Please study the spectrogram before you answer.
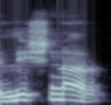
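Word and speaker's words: listener: Clear, next word देखिए LISTNER, जब भी यहाँ पे देखिए एन से पहले टी आता है तो वहां पे टी साइलेंट हो जाता है, यहाँ पे एल को हमने ले पढ़ना है, आई को छोटी की मात्रा पढ़ते हैं, एस को से पढ़ेंगे, टी को हमने यहाँ नहीं पढ़ना है, NE का उच्चारण ने के रूप में करेंगे और आर को रे लिखेंगे।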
